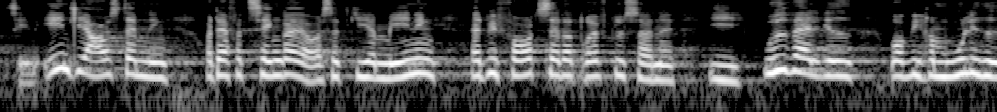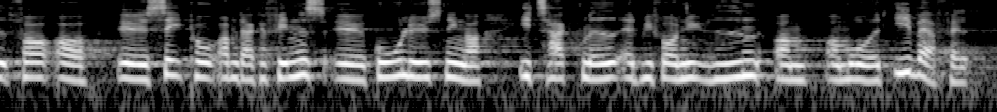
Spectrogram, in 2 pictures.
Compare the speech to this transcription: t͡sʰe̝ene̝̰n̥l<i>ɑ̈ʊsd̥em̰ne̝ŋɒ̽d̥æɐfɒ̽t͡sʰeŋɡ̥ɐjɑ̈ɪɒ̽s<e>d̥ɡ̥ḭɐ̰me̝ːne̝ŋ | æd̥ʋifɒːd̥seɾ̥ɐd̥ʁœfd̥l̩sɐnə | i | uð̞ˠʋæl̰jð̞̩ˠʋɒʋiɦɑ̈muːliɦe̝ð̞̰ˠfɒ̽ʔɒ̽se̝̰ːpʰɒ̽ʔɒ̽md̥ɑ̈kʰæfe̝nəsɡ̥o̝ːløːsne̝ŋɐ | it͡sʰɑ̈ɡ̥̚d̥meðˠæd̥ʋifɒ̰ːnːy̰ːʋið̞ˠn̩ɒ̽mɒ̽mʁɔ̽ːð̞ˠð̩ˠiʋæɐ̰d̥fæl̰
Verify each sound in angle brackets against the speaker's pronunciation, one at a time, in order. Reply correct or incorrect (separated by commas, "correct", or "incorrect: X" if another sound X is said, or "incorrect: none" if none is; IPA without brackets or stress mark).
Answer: correct, incorrect: æ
